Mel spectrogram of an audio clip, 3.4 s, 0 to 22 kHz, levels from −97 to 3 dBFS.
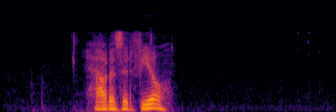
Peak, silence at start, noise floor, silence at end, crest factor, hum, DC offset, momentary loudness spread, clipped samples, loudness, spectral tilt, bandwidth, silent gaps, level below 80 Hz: -10 dBFS; 0.9 s; -81 dBFS; 1.7 s; 20 dB; none; under 0.1%; 10 LU; under 0.1%; -26 LUFS; -7 dB/octave; 7.2 kHz; none; -62 dBFS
